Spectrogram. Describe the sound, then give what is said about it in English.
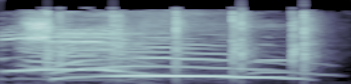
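Applause on a show as a current events segment is introduced, with a few sharp, scattered claps under a sustained, wavering vocal whoop that holds steady and then slides downward before the sound cuts off. “I love the applause.”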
